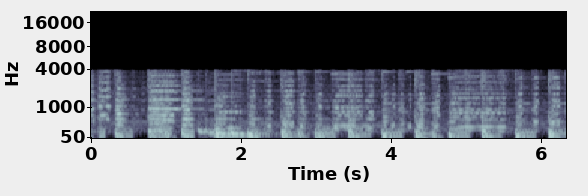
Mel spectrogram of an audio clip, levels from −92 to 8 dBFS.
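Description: A speech-tuned noise suppressor left running on this non-speech material pumps the level throughout. It treats sustained parts as noise and pulls them down by up to around 5 dB while attacks pass. A waveform shows an uneven, breathing envelope, and held partials fade in and out on a spectrogram. The call path's bandwidth stops at 4 kHz, which fits G.711 A-law.

Sound cut by the noise suppressor occurs at 0.46 to 0.76 s, dropping about 9 dB, and again at 4.13 to 4.28 s, about 6 dB. Each time the steady material suddenly thins. The waveform envelope sags, and the spectrogram shows a faded vertical band.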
